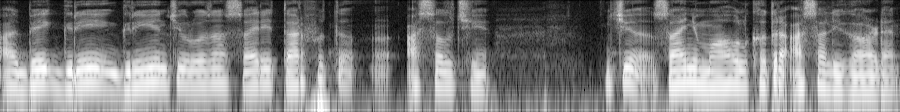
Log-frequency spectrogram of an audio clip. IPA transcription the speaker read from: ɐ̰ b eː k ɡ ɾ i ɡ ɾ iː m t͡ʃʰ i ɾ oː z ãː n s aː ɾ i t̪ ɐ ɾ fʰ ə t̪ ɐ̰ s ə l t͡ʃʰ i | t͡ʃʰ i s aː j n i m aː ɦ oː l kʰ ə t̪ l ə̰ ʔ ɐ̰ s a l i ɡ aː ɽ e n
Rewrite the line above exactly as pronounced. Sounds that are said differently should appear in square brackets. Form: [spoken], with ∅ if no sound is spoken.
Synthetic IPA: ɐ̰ b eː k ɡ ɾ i ɡ ɾ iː [n] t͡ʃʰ i ɾ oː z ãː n s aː ɾ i t̪ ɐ ɾ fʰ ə t̪ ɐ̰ s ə l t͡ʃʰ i | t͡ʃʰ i s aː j n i m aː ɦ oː l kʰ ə t̪ [ɾ] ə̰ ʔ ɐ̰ s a l i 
